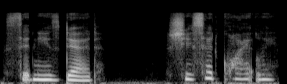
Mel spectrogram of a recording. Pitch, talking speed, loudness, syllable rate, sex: 220 Hz, 125 wpm, -17 LUFS, 3.8 syllables/s, female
